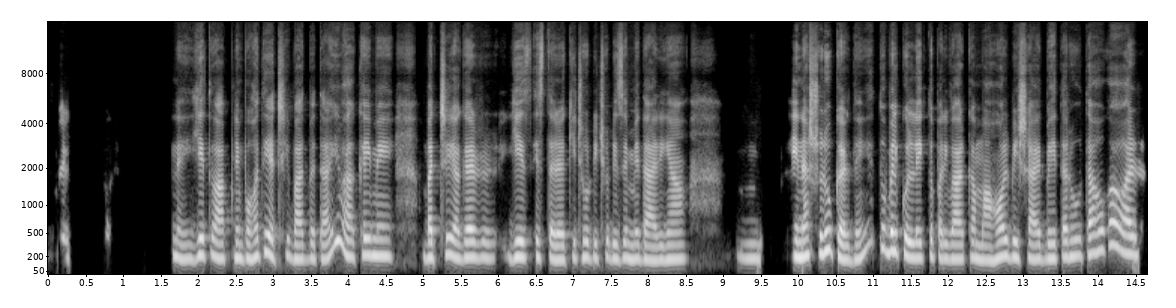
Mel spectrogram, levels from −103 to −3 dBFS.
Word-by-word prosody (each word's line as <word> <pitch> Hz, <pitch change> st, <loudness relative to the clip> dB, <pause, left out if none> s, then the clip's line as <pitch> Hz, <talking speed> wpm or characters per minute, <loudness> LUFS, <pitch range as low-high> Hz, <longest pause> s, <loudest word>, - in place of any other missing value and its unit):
bill 420 Hz, -, -5 dB, 1.4 s
नहीं, 175 Hz, -4 st, -3 dB
ये 215 Hz, -, +4 dB
तो 215 Hz, +1 st, -6 dB
आपने 180 Hz, +1 st, 0 dB
बहुत 185 Hz, +4 st, -2 dB
ही 245 Hz, -, +4 dB
अच्छी 210 Hz, +1 st, -2 dB
बात 170 Hz, -2 st, 0 dB
बताई, 175 Hz, -, -2 dB
वाक़ई 215 Hz, -, +1 dB
में 205 Hz, -1 st, 0 dB, 0.4 s
बच्चे 185 Hz, +4 st, +2 dB
अगर 185 Hz, -1 st, +1 dB, 0.3 s
ये 195 Hz, 0 st, +5 dB, 0.2 s
इस 190 Hz, -1 st, -3 dB
तरह 165 Hz, -2 st, +2 dB
की 190 Hz, -, -4 dB
छोटी-छोटी 185 Hz, 0 st, -3 dB
जिम्मेदारियाँ 170 Hz, -1 st, -1 dB, 0.7 s
म 175 Hz, -2 st, -6 dB, 0.4 s
लेना 195 Hz, 0 st, +6 dB
शुरू 230 Hz, +5 st, +3 dB
कर 180 Hz, -5 st, +5 dB
दें 180 Hz, -, -4 dB
तो 300 Hz, -, -2 dB
बिल्कुल, 230 Hz, -7 st, +4 dB
एक 185 Hz, 0 st, 0 dB
तो 205 Hz, -, 0 dB
परिवार 175 Hz, -1 st, +1 dB
का 190 Hz, -, -1 dB
माहौल 170 Hz, +4 st, +1 dB
भी 190 Hz, 0 st, 0 dB
शायद 170 Hz, -2 st, 0 dB
बेहतर 175 Hz, +2 st, 0 dB
होता 205 Hz, +2 st, 0 dB
होगा 270 Hz, +7 st, 0 dB, 0.2 s
और 225 Hz, -2 st, +4 dB
185 Hz, 155 wpm, -21 LUFS, 175-205 Hz, 1.4 s, लेना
